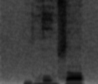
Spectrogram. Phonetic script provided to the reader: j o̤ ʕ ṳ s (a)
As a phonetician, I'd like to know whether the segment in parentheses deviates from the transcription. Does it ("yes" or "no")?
no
